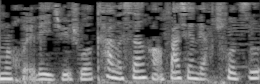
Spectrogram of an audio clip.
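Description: Very fast and with fairly even intonation, a woman talks at medium pitch against noticeable background noise. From China, outside Beijing. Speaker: human resources consultant. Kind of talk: radio interview. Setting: radio studio.

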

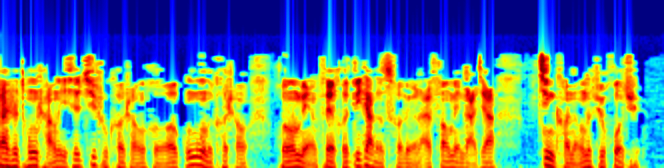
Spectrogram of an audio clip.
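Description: A man races along at a very fast pace, his voice somewhat breathy and fairly low in pitch. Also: ordinary pitch variation. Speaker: startup founder. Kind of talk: interview.

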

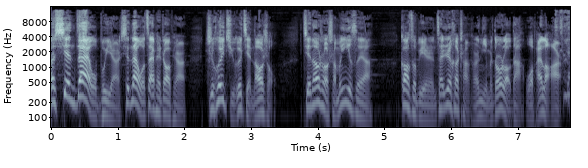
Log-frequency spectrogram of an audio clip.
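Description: A man talks at a very fast pace with an animated tone, his medium-pitched voice swinging very widely and showing vocal fry. The background is quiet. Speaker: radio host. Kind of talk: comedic talk-show monologue.

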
